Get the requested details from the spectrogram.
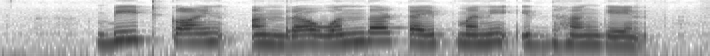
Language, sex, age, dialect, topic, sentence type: Kannada, female, 36-40, Dharwad Kannada, banking, statement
